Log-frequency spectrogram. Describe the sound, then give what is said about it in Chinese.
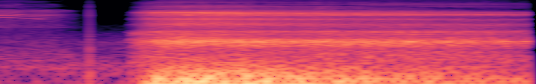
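A deep breath exhaled slowly through the mouth during seated meditation before sleep. A faint intake gives way to a long, loud, breathy exhale that gradually softens. “深深的吸气，吸到头顶，不要松掉，然后慢慢的从口腔呼出来。”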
